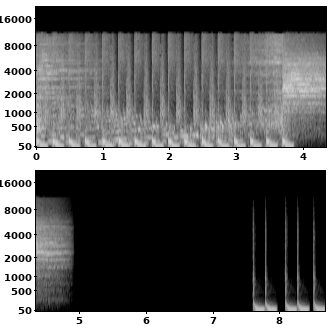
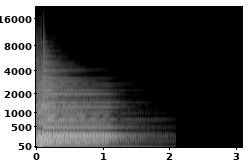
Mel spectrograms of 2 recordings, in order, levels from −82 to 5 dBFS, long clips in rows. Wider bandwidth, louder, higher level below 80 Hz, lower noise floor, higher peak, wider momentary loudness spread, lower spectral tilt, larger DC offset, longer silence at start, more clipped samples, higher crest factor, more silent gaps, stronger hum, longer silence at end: second, 11.5 kHz vs 14.5 kHz; first, -12 LUFS vs -27 LUFS; first, -28 dBFS vs -48 dBFS; first, under -90 dBFS vs -58 dBFS; first, 0 dBFS vs -10 dBFS; about the same, 21 LU vs 21 LU; second, -2 dB/octave vs -6 dB/octave; neither; about the same, 0 s vs 0 s; neither; about the same, 16 dB vs 20 dB; first, 5.72-5.78 s, 5.86-7.58 s, 7.97-8.07 s, 8.45-8.49 s vs none; neither; second, 0 s vs 1 s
